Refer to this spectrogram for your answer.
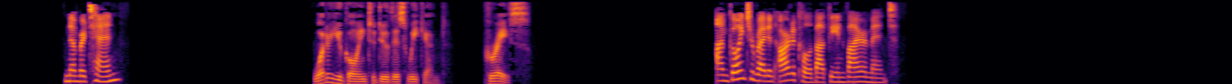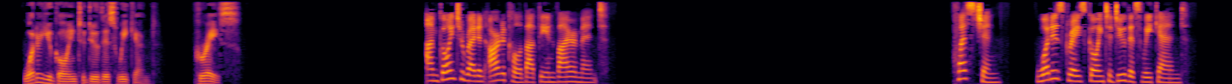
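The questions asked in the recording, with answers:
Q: What is Grace going to do this weekend?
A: Write an article about the environment.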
